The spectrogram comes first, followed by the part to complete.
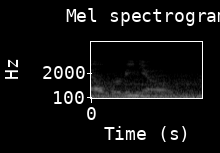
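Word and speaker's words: Alvarinho: the spanish pronunciation in alvarino a little different spelling same grape is the portuguese pronunciation yeah so vino verd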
